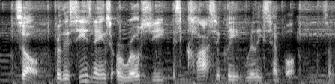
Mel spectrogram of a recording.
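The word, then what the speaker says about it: Rösti: R O S T I. Pronunciation roasti meaning super delicious potato dish from Switzerland. It all starts with a russet.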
